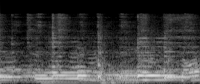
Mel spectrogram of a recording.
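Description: A live band playing through a stage PA: electric guitars over a drum kit and hand percussion, with a singer's voice.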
